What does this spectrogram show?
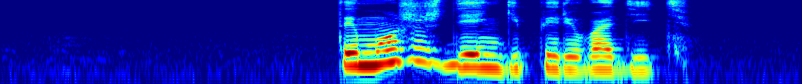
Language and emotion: Russian, neutral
